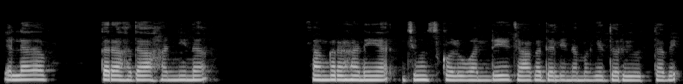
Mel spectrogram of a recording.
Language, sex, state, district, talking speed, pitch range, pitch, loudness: Kannada, female, Karnataka, Dharwad, 90 wpm, 195-210 Hz, 205 Hz, -20 LUFS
